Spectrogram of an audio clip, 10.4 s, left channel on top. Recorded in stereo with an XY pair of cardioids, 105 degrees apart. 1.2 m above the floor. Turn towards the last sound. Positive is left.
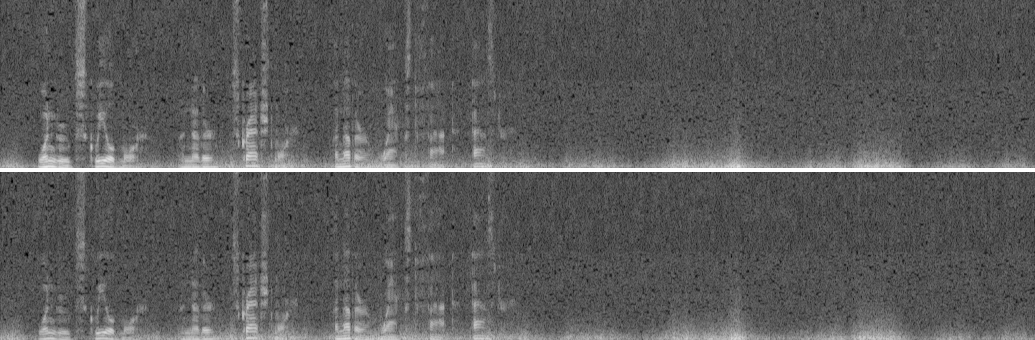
turn(degrees=-10)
